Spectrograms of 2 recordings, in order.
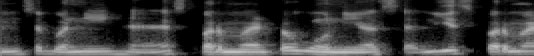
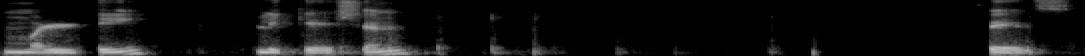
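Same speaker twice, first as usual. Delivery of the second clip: each syllable drawn out very slowly; slow, careful spelling-out pace; slow dictation; much slower than usual. Shown as a demonstration. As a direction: say it slowly so students can write it down. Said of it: "repeats term for dictation".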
